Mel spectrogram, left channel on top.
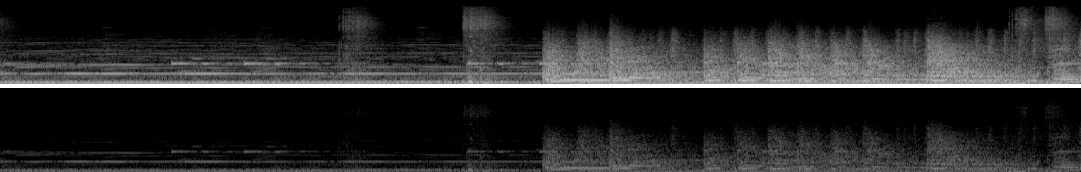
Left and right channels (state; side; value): quieter; right; 19.1 dB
